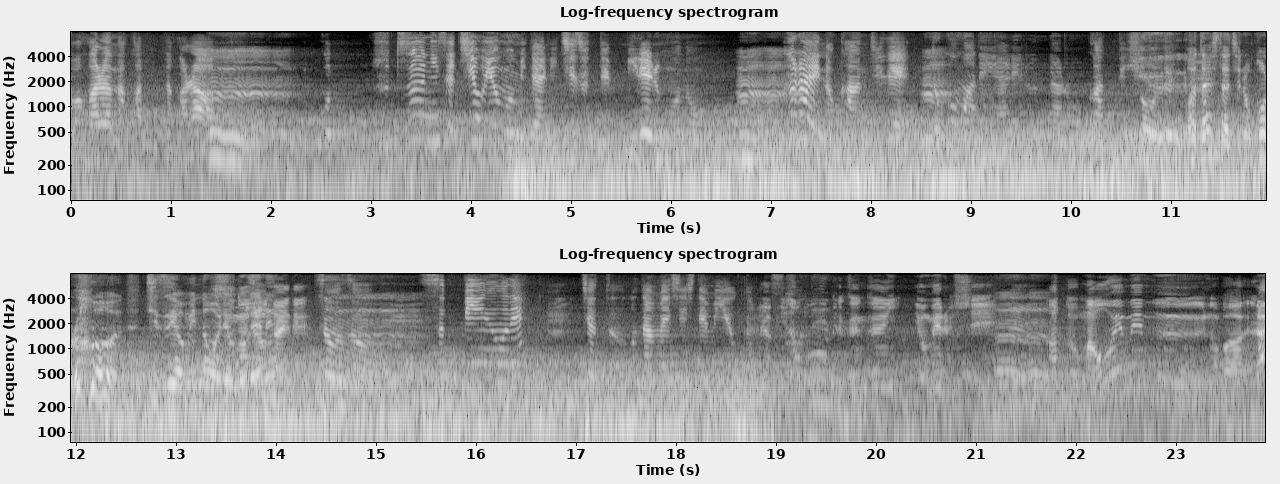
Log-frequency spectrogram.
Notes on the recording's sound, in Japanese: 2023年7月22〜23日に開催されたOMM LITE＆BIKE 2023に参加して、道中で収録してきました。会場の白馬村まで車で12時間。行きの車中、1日目の終了後、帰りの車中の3回にわけて収録しています。車中では雑音が多く、ノイズキャンセルしたらエコーかかったような音声になっています。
